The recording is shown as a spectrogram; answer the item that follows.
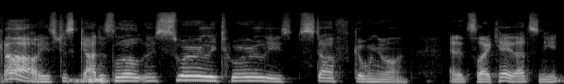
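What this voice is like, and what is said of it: Bad imitation of another person's voice. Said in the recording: “a bad impression of Paul McCartney”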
